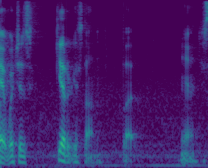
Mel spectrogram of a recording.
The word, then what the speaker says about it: Kyrgyzstan: exists or how to say it which is kyrgyzstan but yeah just like it's not kurabati it's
